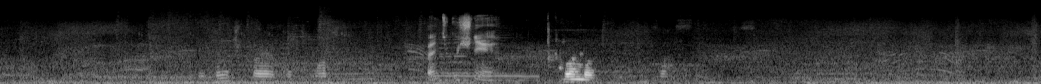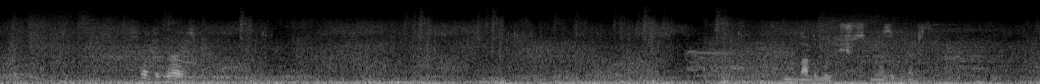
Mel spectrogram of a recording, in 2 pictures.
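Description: Magic spells crackle and whoosh during a fantasy battle.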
